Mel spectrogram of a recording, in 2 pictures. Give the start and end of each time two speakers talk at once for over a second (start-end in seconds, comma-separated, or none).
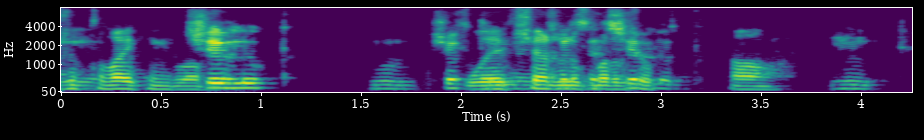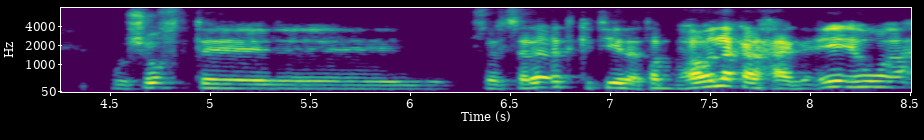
2.0-3.2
